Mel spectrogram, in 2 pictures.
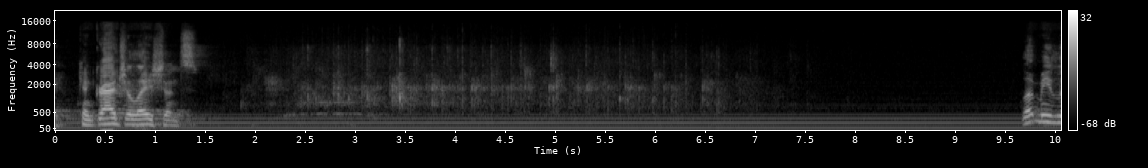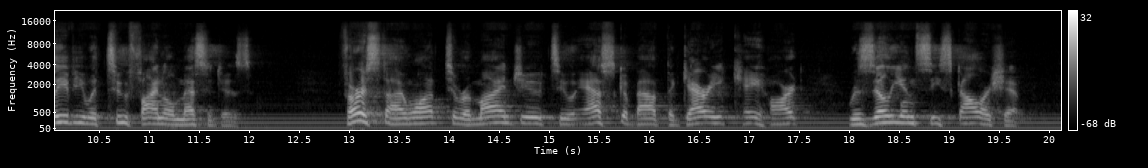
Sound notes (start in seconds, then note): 1.8 audience clapping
